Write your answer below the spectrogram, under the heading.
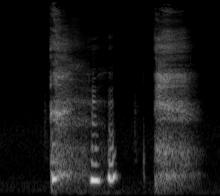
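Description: A big, drawn-out yawn: a breathy inhale rising into a couple of short voiced groans, then a long airy exhale trailing off, with no talking.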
